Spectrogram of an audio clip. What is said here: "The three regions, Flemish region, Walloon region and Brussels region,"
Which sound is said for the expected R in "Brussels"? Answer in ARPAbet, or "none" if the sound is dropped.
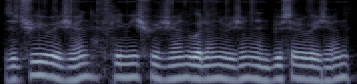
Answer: none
